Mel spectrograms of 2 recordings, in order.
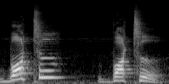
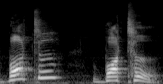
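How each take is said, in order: No difference in how they are said.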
